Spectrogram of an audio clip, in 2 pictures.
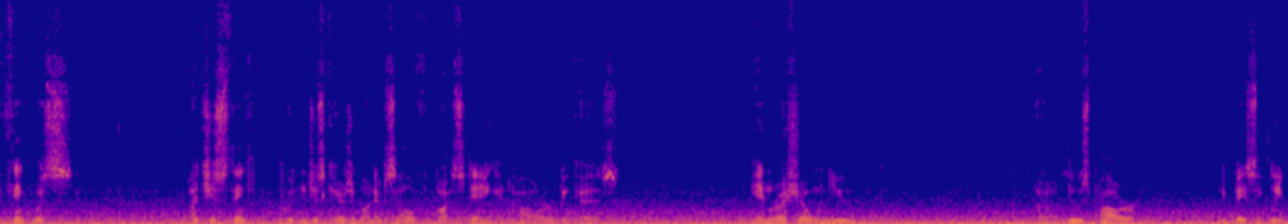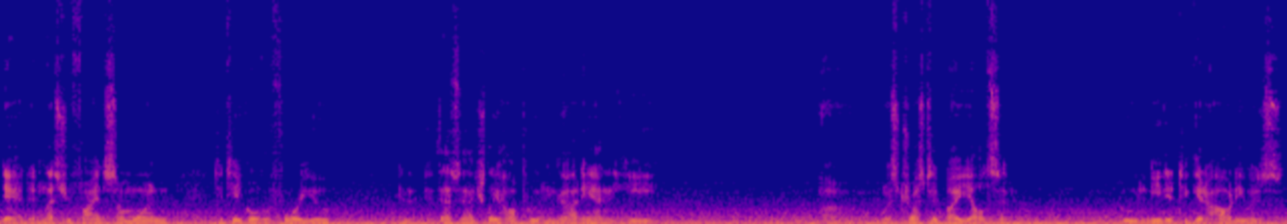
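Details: Adult man who had severe stuttering that still crops up, with stammering and hesitations; stuttering.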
